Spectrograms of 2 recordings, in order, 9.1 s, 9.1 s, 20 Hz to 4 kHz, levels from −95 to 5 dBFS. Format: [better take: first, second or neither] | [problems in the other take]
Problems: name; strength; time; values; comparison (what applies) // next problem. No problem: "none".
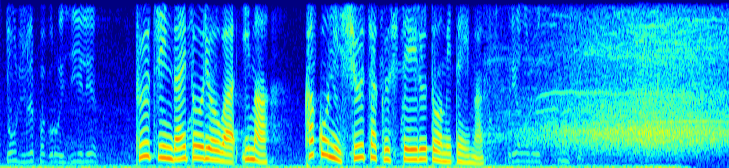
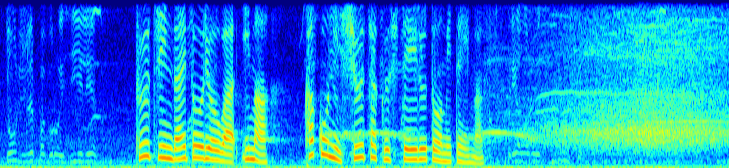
first | background sound (Bird); 20 dB below the speech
